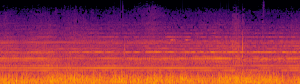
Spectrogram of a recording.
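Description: Electric train running through the station, a steady whine of several held tones from its electric drive over the rumble of wheels on rail.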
